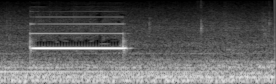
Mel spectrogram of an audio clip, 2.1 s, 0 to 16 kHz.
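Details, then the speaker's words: Forage chopper cutting third-cutting hay, with small stones audible passing through. A sharp steady beep of about 0.7 seconds over the machine's low rumble: the metal detector tripped on metal in the feed roll just right of center. The feed rolls were then reversed. "So it's telling us that we have a piece of metal on the feed roll just to the right of center."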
